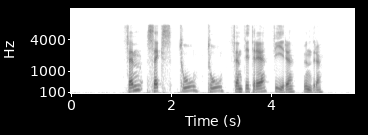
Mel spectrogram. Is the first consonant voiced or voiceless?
voiceless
